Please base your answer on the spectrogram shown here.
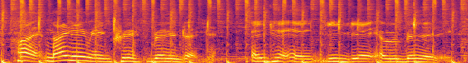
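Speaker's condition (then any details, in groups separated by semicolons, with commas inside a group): Cerebral palsy; uses a wheelchair; speech is affected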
